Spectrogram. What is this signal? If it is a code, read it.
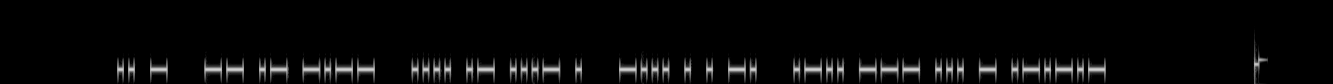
Morse code, heard as a keyed tone, about 22 wpm, 700 Hz. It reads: IT MAY HAVE BEEN LOST.
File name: practice / 22wpm / Sentences with 3-Word Phrases - 22wpm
